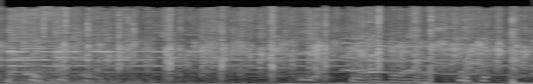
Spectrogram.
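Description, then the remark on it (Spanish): An audience claps steadily for a few seconds to welcome a guest writer, speaker and coach, a dense patter of many hands at a fairly even loudness, with murmuring voices and some talk mixed in beneath the clapping. “Recibamos con un fuerte aplauso al escritor, conferenciante y coach, y también crudo y vegano,”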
